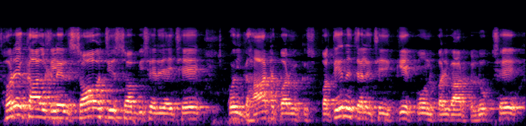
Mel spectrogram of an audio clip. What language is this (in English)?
Maithili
